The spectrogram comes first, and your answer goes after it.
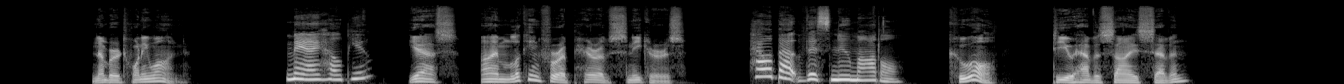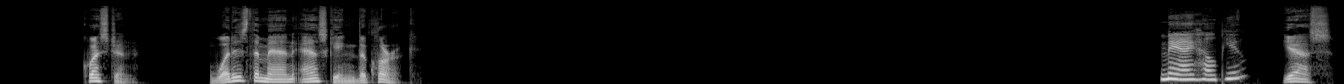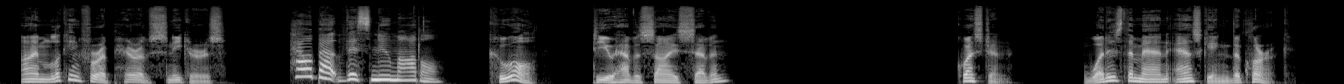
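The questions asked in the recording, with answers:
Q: What is the man asking the clerk?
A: Whether they have the sneakers in size 7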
